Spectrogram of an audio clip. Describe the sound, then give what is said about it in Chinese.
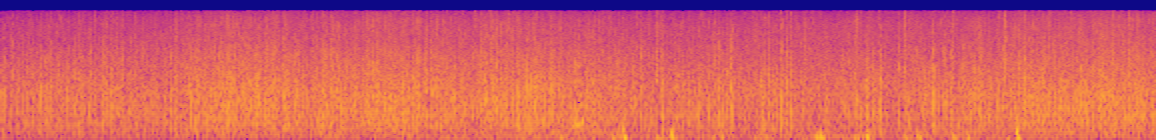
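Steady rain hisses, a dense, even patter with no voices, joined in the second half by scattered soft thumps, like heavy drops striking nearby. The rain falls during a morning outdoor run beside a hiking trail in China. “这边有一条登山道，不能登山，因为是下雨天。”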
